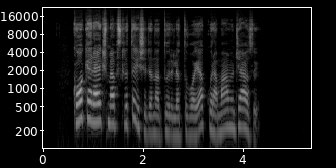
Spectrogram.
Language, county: Lithuanian, Kaunas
